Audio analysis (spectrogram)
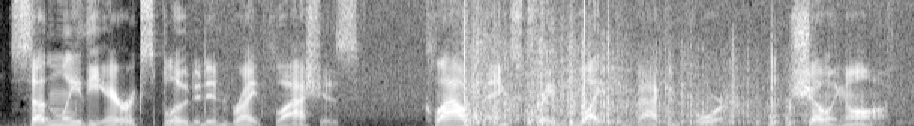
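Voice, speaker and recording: A man's voice: on the low side, big pitch swings, unhurried, heavy background noise. A man narrating a children's storybook expressively, as a storytime reader. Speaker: storytime reader, music club teacher.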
